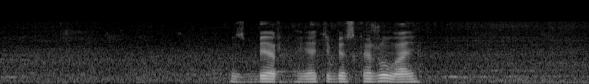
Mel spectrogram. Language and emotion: Russian, neutral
